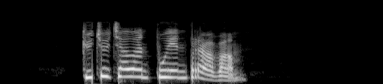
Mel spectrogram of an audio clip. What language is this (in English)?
Western Mari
